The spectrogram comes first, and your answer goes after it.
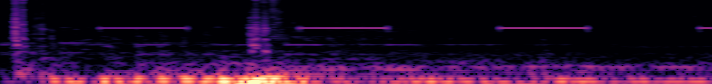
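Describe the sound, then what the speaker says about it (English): A car with a VSA warning light and a recently blown fuse is started, giving a short cranking burst amid a steady engine rumble, with repeated electronic chime beeps sounding at regular intervals. "let's see when I start the vehicle if it's still there"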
